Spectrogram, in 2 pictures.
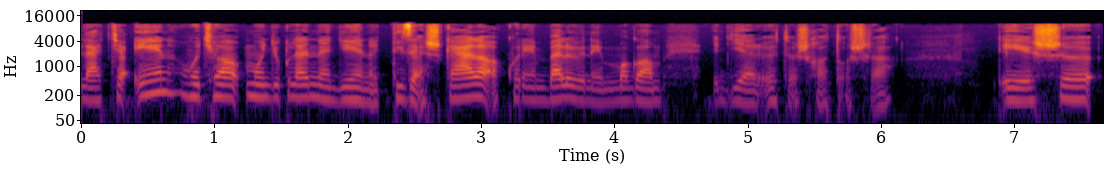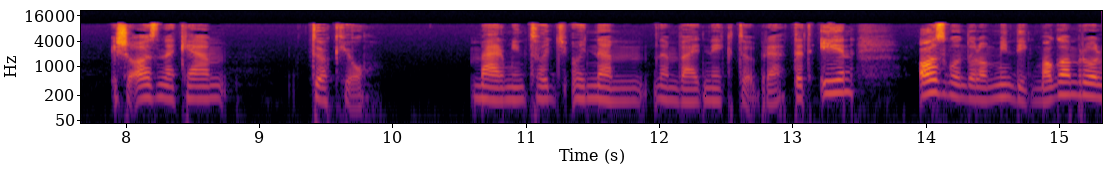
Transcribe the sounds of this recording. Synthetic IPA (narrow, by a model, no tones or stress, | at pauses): laːcːɒʔeːnɦo̞chɒmo̞ɲɟuklɛnːɛːɟːijɛnho̞c̚t̪izɛ̰ʃkaːlɒɒ̰kːo̞ɾeːmbɛløːneːmːɒɡɒmɛɟːijɛnø̰t̪ø̞ʃhɒt̪o̞̰ʃrɒ̰ | ʔeːʃ | eːʃɒznɛkɛm | t̪ø̞kjo̰ː | maːrmint̪ho̞ɟho̞ɟnɛmnɛɱvaːɟneːkt̪ø̰brɛt̪aːt̪eːn | ɒzd̪̚ɡo̞nd̪o̞lo̞mːind̪iɡmɒɡɒmroːl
